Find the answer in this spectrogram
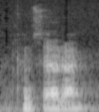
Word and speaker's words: Concerto: Concerto.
